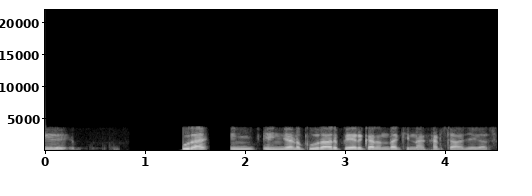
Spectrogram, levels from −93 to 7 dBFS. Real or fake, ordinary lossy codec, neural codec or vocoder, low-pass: real; none; none; 3.6 kHz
